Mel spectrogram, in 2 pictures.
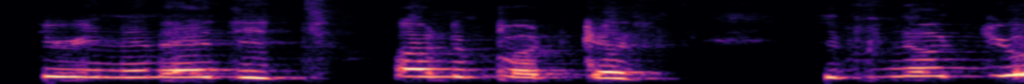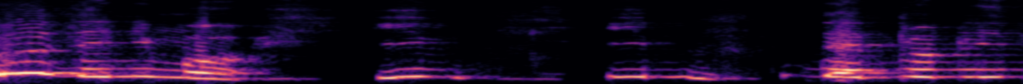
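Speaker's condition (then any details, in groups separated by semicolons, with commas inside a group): Cerebral palsy; present from birth, uses wheelchair for getting around; voice described as unusual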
